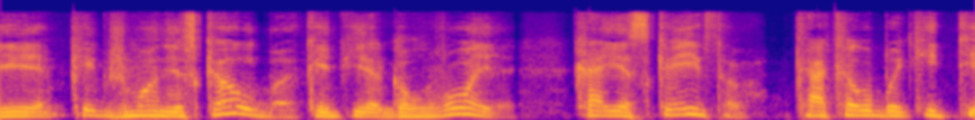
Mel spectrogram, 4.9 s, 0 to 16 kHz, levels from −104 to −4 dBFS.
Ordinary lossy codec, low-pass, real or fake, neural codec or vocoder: AAC, 48 kbps; 10.8 kHz; fake; codec, 24 kHz, 1 kbps, SNAC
